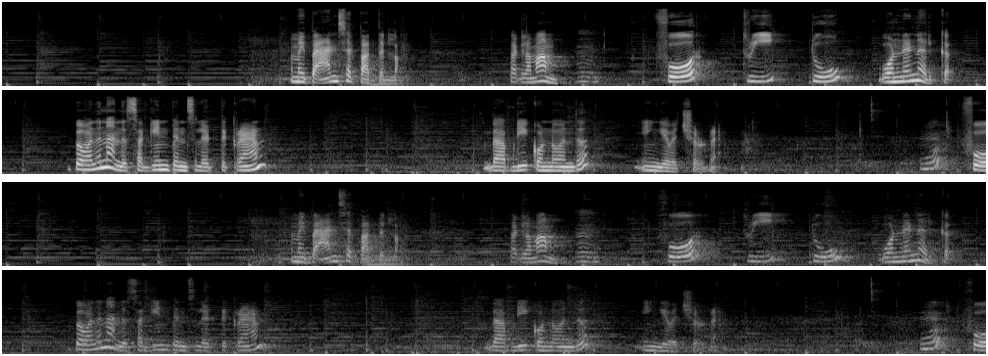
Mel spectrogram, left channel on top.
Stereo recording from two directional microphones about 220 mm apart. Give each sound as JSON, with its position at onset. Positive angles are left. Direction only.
{"t": 2.9, "sound": "a woman's voice", "side_deg": 45}
{"t": 5.0, "sound": "a woman's voice", "side_deg": 50}
{"t": 6.6, "sound": "music", "side_deg": 50}
{"t": 8.8, "sound": "a woman's voice", "side_deg": 45}
{"t": 10.5, "sound": "a woman's voice", "side_deg": 50}
{"t": 14.7, "sound": "a woman's voice", "side_deg": 50}
{"t": 19.6, "sound": "a woman's voice", "side_deg": 50}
